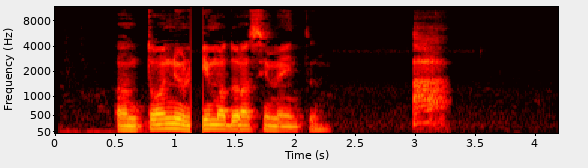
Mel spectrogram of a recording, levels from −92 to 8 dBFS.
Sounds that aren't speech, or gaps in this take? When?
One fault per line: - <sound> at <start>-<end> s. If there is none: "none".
- dropout at 1.1-1.2 s
- laugh at 3.0-3.3 s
